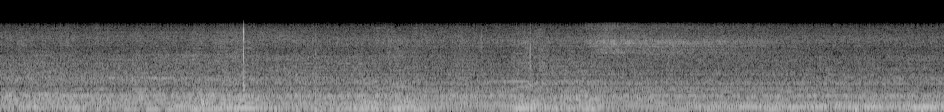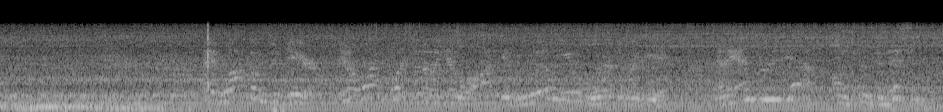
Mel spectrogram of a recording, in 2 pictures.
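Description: Water trickles and bubbles in an aquarium.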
